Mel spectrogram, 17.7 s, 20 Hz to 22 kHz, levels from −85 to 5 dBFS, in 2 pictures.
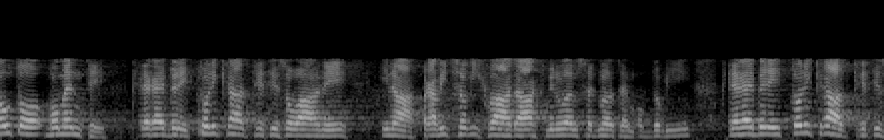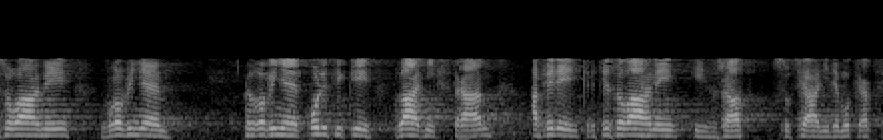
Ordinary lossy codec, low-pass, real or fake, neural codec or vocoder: AAC, 16 kbps; 7.2 kHz; real; none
